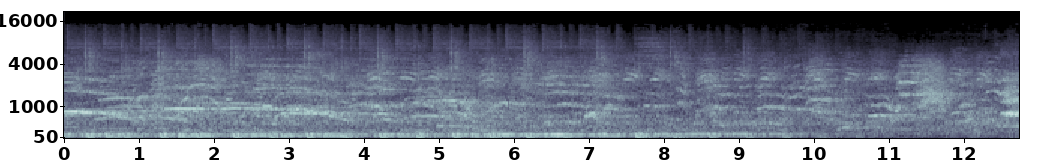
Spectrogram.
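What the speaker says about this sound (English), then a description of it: "Very offensive chant coming from the crowd here" A crowd at an independent wrestling show in Port Richey chants loudly and steadily, a dense roar of many voices in rhythmic waves, with shouts rising above it.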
